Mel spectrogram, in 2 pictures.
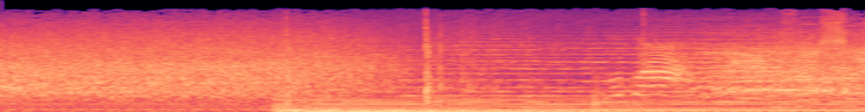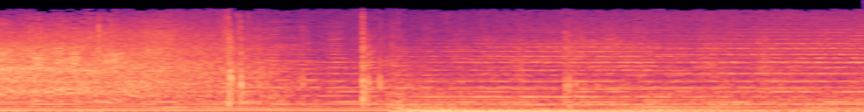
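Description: Crowd applauding and cheering, then background music with a heavy bass line comes in about a second and a half in and carries on under the crowd noise, with a few sharp knocks along the way.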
